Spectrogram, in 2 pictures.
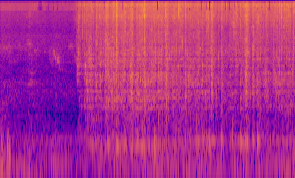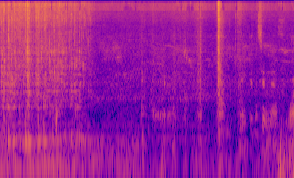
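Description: Water gushes and splashes as an overfull garden planter is tipped out, a rushing pour lasting several seconds close by, then easing to trickles.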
